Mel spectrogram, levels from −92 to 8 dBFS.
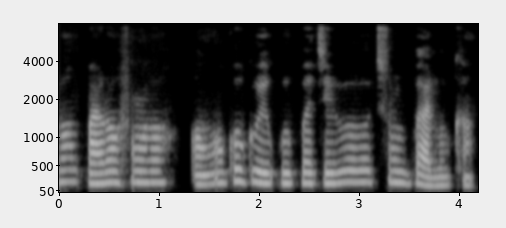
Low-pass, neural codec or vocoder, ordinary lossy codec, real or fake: none; codec, 16 kHz, 2 kbps, X-Codec, WavLM features, trained on Multilingual LibriSpeech; none; fake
